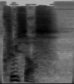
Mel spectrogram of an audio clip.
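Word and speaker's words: chrysos (χρυσός): But it's amazing, the Greek word for chrysalis is a word pronounced chrysos.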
